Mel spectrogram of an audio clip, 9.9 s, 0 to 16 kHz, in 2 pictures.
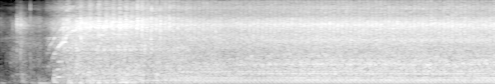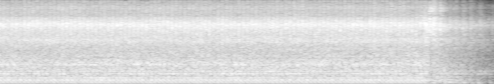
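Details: Weed Eater 500E series two-stroke trimmer after carburetor replacement (primer had only blown air, no start): high, even buzz holding steady speed, no stumbles or surging; running cleanly.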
